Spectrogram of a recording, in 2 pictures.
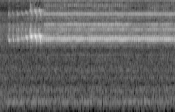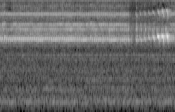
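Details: Hokkaido cricket singing a continuous shrill, even-toned trill, broken by a crisp chirp of three or four rapid pulses near the opening and another close to the finish.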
